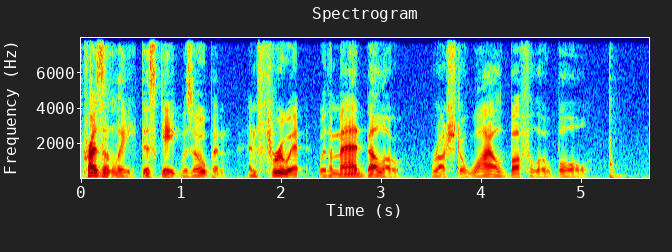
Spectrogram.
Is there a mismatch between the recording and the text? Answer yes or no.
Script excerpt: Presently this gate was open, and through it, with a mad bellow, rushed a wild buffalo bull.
no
